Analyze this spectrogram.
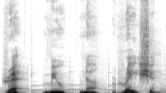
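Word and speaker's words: remuneration: कहते हैं सैलरी पर इसकी प्रोनंसिएशन है र मन रेशन रे पर इसका स्ट्रेस है एंप्लॉयज एक्सपेक्ट फेयर रिमुनरेट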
